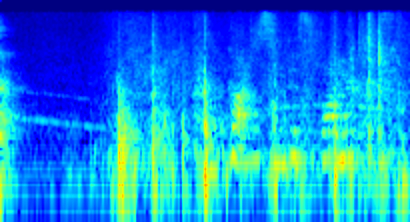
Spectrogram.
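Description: A faint fire truck siren wailing, its pitch sliding slowly downward. From about a second in it is joined by a run of knocks and taps on a hardwood floor and a young child's fussing voice.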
